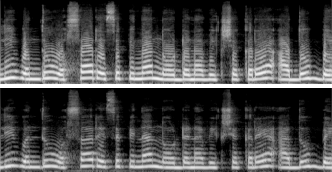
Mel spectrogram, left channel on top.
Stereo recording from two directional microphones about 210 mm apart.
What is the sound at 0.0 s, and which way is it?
Speech, 25° left (ahead or behind).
